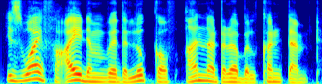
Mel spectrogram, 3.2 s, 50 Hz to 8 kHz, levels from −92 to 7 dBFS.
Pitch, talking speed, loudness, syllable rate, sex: 155 Hz, 185 wpm, -17 LUFS, 5.0 syllables/s, male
